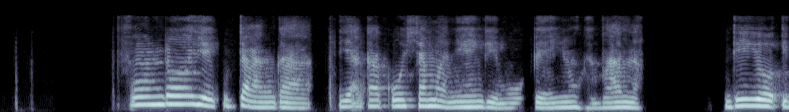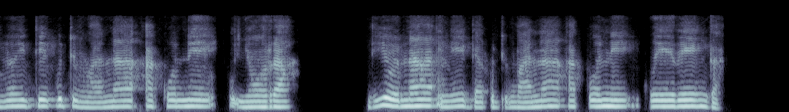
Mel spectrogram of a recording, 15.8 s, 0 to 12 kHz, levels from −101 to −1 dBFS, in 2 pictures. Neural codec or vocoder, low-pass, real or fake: codec, 16 kHz, 4 kbps, FreqCodec, smaller model; 7.2 kHz; fake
